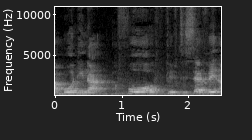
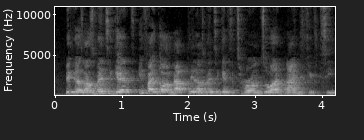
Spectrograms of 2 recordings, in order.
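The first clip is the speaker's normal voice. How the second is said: ordinary talk, nothing marked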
